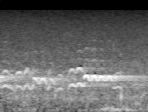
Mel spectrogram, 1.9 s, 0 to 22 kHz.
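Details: A juvenile common loon practising its calls in Algonquin Park in 2018 gives a wavering, tremulous call that dips and rises, then settles into a steadier held note.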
